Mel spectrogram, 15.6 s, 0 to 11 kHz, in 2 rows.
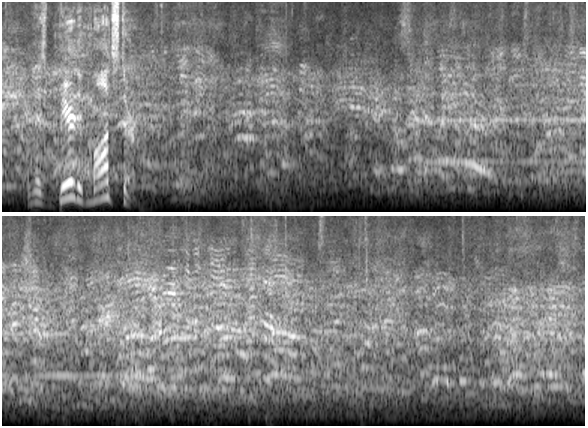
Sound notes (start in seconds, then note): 4.6 crowd cheering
